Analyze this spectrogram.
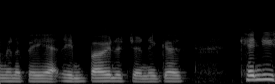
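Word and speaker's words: Bonogin: I said, you know, Bono, as in you too, B-O-N-O, gin as in the drink that you drink. And he said, oh, you mean Bonogan.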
